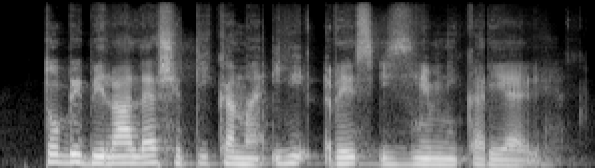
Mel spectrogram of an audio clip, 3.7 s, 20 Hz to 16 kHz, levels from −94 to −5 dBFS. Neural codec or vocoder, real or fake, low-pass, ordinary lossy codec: codec, 44.1 kHz, 2.6 kbps, DAC; fake; 14.4 kHz; none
